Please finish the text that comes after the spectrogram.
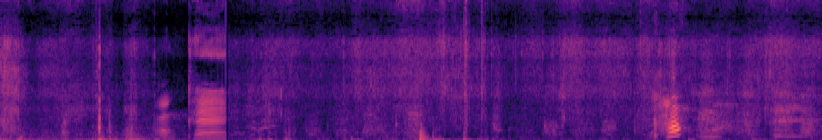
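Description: A dog pants and whimpers in short bursts close by, with a high yelp and whine in between, while people talk nearby.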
